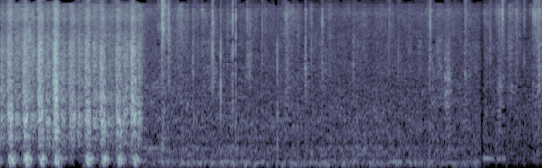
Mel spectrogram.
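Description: A grater rasps against an onion.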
